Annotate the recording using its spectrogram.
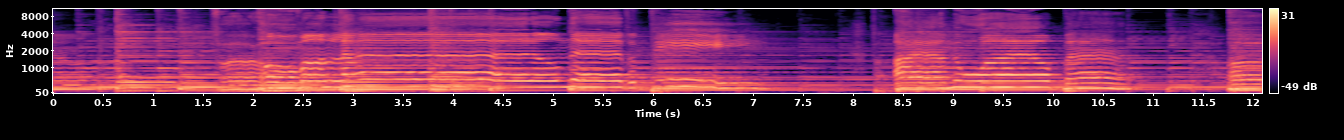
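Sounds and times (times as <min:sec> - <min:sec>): man singing: 0:00.0 - 0:07.5, 0:08.1 - 0:12.0
acoustic guitar: 0:00.0 - 0:12.0.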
